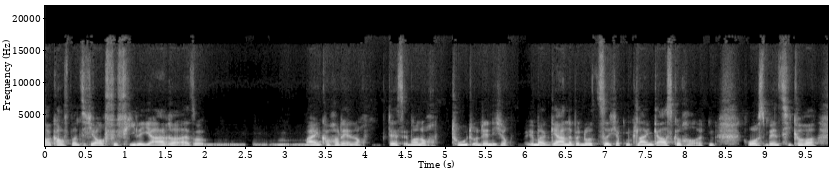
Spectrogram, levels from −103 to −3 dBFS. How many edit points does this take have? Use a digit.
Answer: 1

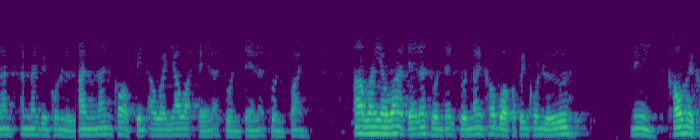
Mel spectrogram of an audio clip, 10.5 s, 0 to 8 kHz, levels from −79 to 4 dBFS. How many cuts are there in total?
1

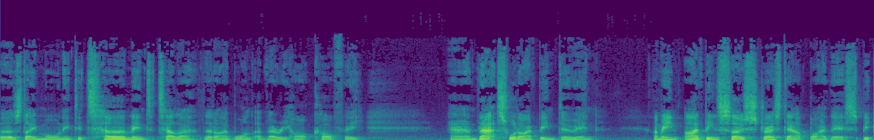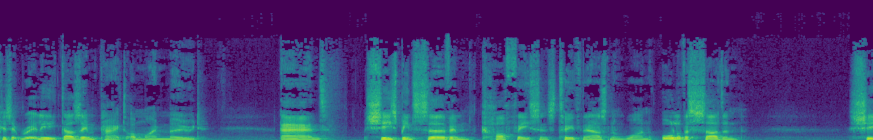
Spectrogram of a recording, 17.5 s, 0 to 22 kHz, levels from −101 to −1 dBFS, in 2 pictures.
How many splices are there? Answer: 1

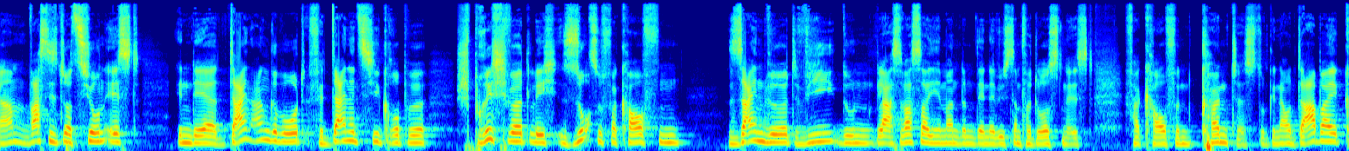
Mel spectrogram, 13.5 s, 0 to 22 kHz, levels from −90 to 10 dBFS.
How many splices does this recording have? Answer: 1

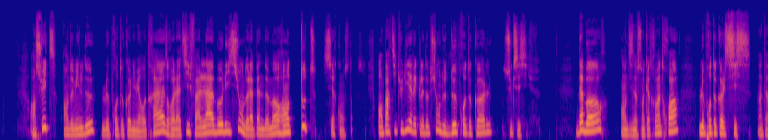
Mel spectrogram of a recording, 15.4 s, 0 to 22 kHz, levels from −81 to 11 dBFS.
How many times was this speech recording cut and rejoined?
1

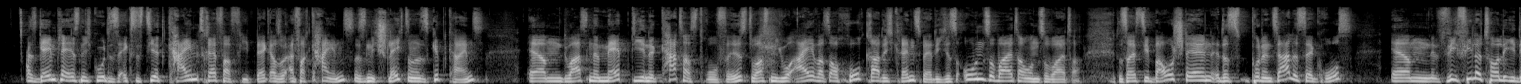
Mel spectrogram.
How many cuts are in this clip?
0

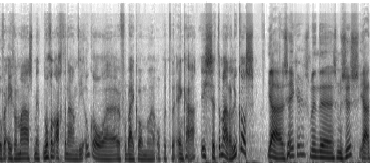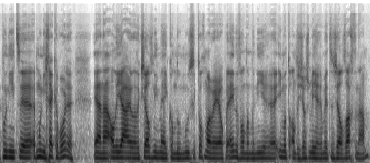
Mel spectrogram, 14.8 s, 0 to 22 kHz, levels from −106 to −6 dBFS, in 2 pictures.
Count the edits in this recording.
1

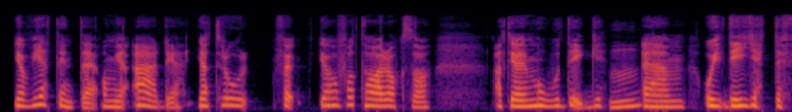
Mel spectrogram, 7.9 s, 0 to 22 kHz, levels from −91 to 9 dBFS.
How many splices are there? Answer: 0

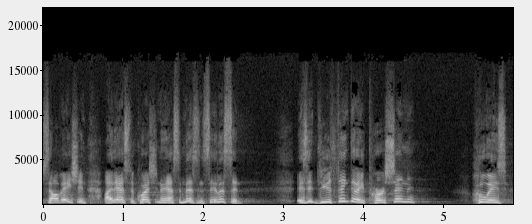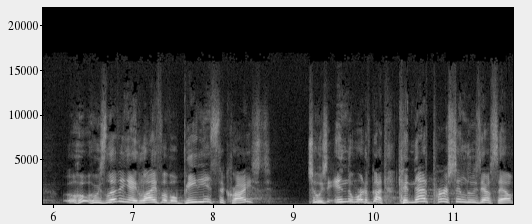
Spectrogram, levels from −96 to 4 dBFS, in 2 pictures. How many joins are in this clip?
1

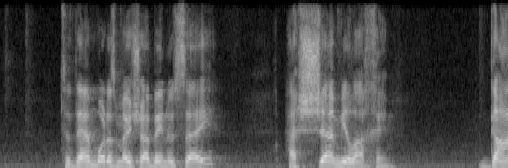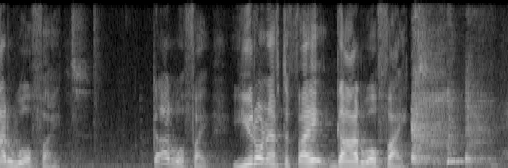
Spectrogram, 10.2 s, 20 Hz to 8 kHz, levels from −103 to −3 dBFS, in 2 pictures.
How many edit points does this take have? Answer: 0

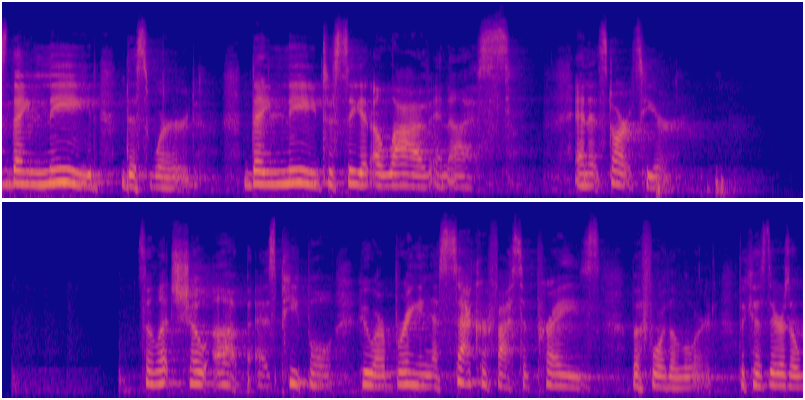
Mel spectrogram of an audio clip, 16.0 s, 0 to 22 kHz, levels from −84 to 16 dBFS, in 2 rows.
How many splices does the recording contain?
0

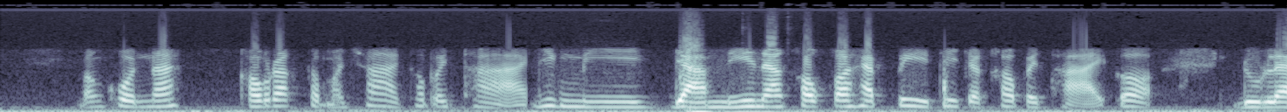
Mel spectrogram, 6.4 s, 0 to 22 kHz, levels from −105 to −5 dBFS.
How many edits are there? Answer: 1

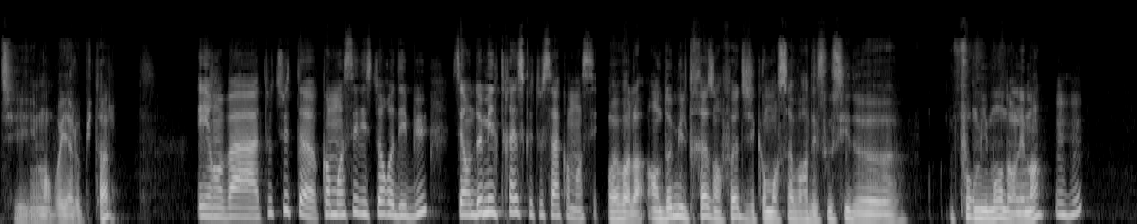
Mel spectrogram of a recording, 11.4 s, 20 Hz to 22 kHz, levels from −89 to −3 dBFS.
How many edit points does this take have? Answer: 1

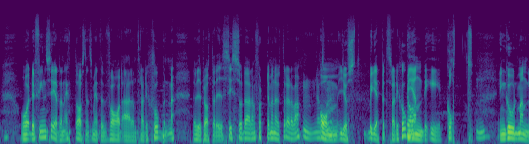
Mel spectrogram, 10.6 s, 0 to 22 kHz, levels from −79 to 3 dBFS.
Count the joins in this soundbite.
1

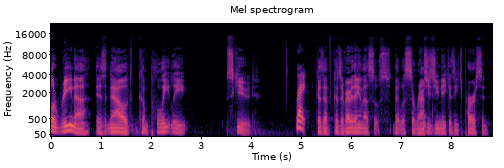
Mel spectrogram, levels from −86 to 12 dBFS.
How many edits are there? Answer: 2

